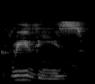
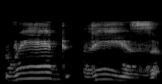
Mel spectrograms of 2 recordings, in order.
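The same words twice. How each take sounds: First: The boundary sound is assimilated to its neighbour. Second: The boundary sounds are said fully and unchanged.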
